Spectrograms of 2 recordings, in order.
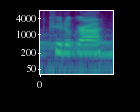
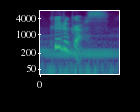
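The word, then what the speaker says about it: coup de grâce: For years I thought it was coup de grace, and most people do. But technically, French pronunciation would make you say the C, but right there. So it's coup de grace.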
